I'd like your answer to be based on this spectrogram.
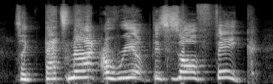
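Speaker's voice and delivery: high-pitched exasperated protest; mock indignation. Host objecting to fake rewind noises, mock indignant. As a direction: pitch it up in hammed-up outrage.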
